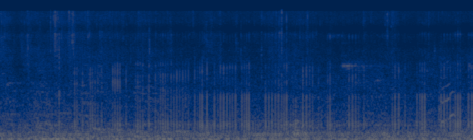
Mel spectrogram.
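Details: Tiny kitten giving a really loud, sweet purr: a steady low rumbling throb that runs unbroken from start to end, close up, with faint rustling behind it.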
